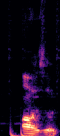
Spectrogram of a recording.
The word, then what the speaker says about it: Isak: And that is the name of Alexander Isak. I think I said it right. Isaac, that's it.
